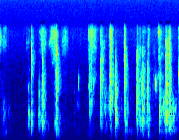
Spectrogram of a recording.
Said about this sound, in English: I love we get the rustle of paper and everything.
